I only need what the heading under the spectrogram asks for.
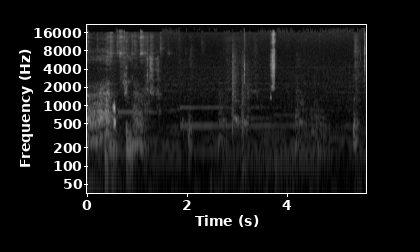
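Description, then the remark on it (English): Several dogs give short, scattered yips and whimpery barks, with a quieter low rumbling growl and faint background noise between the bursts. “My dogs are kind of. They're rumbling.”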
